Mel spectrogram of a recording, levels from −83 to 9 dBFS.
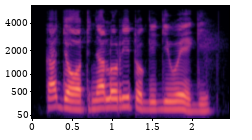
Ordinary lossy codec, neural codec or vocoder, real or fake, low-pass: none; none; real; 5.4 kHz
